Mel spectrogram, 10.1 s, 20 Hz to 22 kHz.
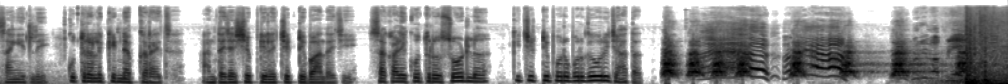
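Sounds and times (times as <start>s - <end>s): dog whining: 6.6s - 9.2s.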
